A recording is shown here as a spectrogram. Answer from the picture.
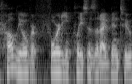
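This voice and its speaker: The man's voice sits at a medium pitch, and his intonation stays fairly even. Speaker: vlogger. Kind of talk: casual talk to camera. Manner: hesitant, many fillers.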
